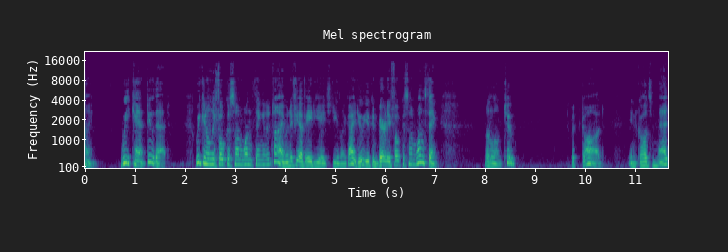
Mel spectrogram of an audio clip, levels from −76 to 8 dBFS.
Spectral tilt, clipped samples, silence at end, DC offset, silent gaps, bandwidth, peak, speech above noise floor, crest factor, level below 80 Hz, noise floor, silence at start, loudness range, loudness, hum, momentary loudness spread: -7.5 dB/octave; under 0.1%; 0 s; under 0.1%; none; 15 kHz; -6 dBFS; 41 dB; 18 dB; -58 dBFS; -62 dBFS; 0 s; 7 LU; -22 LUFS; none; 11 LU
